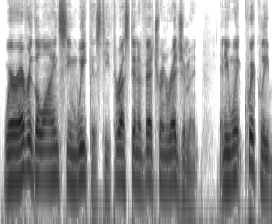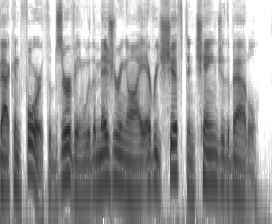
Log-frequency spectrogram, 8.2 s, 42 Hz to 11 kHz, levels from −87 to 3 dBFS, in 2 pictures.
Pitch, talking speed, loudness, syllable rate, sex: 110 Hz, 220 wpm, -19 LUFS, 6.2 syllables/s, male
